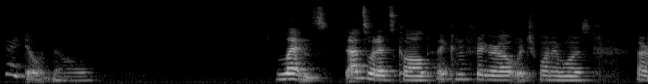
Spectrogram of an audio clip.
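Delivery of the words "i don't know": soft trailing repeat; much softer, under her breath; quiet. Real, not acted. Repeats it softly after goofy take.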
